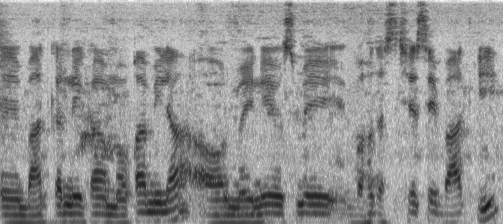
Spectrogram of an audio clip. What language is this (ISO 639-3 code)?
urd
